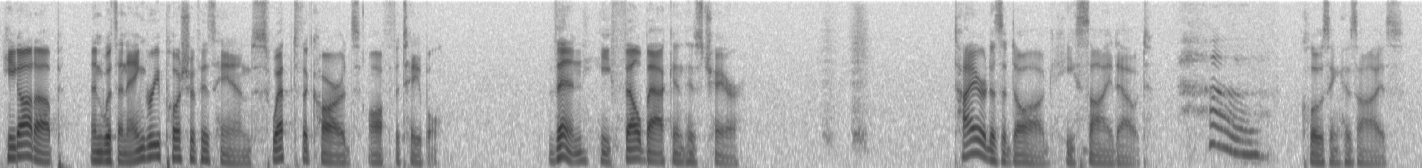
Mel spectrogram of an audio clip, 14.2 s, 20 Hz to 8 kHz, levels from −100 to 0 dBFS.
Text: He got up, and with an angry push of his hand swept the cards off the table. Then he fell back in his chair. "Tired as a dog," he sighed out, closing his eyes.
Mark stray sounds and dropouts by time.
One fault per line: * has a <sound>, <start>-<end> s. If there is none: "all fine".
* has a sniff, 8.2-8.8 s
* has a sigh, 11.8-12.8 s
